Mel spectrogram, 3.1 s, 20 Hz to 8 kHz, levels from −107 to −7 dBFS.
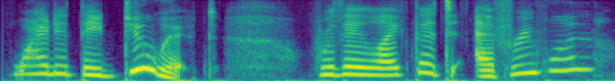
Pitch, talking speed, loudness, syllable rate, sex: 280 Hz, 215 wpm, -16 LUFS, 7.2 syllables/s, female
